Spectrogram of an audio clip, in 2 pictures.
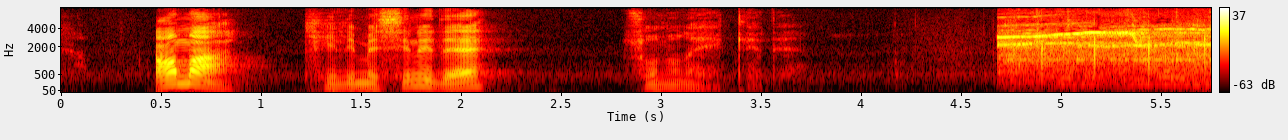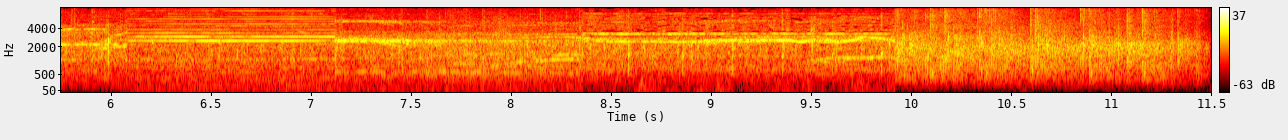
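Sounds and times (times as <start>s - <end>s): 
speech: 0.5s - 2.2s, 2.8s - 3.6s
high whoops and whistle-like calls: 4.7s - 10.2s
applause: 4.7s - 11.4s.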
